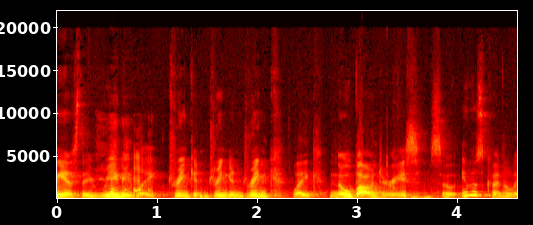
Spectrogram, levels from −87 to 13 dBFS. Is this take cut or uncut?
uncut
